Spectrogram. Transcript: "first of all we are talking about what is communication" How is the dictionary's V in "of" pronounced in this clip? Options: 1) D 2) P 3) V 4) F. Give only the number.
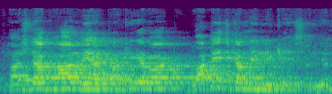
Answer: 2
